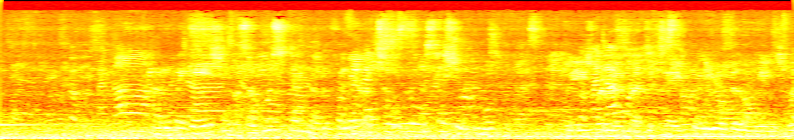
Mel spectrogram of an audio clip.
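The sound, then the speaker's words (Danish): Crowded Copenhagen Metro train at rush hour: many overlapping voices chatter over a steady low rumble of the moving carriage, busy and continuous throughout. “Or the Copenhagen Metro during rush hour.”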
